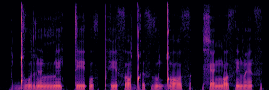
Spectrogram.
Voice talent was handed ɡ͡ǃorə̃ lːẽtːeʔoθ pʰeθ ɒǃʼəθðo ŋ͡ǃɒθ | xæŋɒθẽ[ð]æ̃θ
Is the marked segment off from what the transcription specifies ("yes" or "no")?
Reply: yes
